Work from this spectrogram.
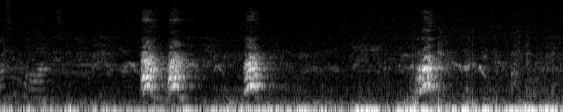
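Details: Dalmatian puppies at play give short, sharp yipping barks in small bursts near two, three and five seconds, with human voices talking in the background.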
